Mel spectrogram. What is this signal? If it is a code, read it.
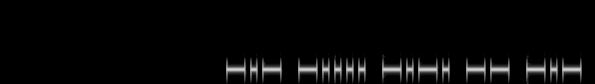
Morse code, heard as a keyed tone, about 20 wpm, 700 Hz. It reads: K6CMK
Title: USA Call Signs - 5 Characters - Repeated 3x - 20wpm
